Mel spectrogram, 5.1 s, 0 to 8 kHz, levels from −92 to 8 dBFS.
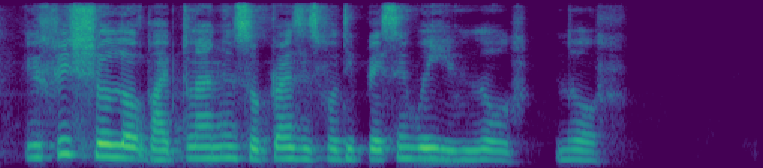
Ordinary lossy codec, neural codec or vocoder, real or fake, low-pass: none; codec, 24 kHz, 1 kbps, SNAC; fake; 7.2 kHz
